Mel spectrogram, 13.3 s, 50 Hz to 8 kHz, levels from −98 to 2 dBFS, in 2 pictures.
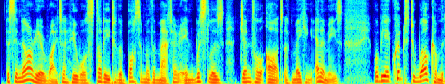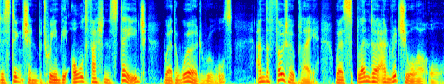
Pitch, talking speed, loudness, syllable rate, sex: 110 Hz, 195 wpm, -18 LUFS, 6.2 syllables/s, male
